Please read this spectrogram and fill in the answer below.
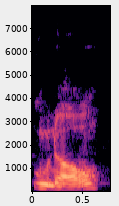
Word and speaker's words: uno: Then we've got our Spanish word uno. So the U is pronounced like oo, or two O's in English, just like in the moon, do, who, or you.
